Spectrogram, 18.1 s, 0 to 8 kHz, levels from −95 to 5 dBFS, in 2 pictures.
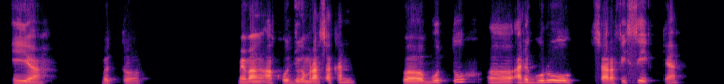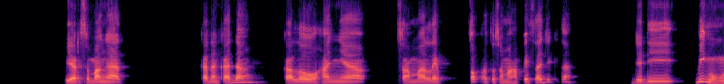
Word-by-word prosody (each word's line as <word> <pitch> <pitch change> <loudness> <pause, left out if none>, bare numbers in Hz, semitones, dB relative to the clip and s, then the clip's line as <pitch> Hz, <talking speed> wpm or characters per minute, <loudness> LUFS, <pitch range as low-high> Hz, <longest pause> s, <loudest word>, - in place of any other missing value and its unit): Iya, 110 -4 +1 0.7
betul. 110 -2 -9 1.1
Memang 145 +4 +5
aku 135 0 0
juga 140 +3 -3
merasakan, 140 +4 +1 0.6
eee, 145 -1 +5
butuh 170 - -4 0.3
eee, 150 0 -1
ada 160 +1 +5
guru 175 +2 +3 0.2
secara 125 - +2
fisik, 330 - -3
ya. - - -2 1.4
Biar - - +5
semangat, - - +3 0.9
kadang-kadang 155 +8 +2 0.4
kalau 150 -1 +3
hanya 145 -2 +1 0.4
sama 140 -1 0
laptop, 260 - -3
atau 165 - -5
sama 155 -1 -3
HP 155 - -26
saja 165 +4 0
kita 235 0 -6 0.8
jadi 145 0 -2 0.3
bingung. 185 - +1
150 Hz, 95 wpm, -25 LUFS, 135-165 Hz, 1.4 s, Memang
